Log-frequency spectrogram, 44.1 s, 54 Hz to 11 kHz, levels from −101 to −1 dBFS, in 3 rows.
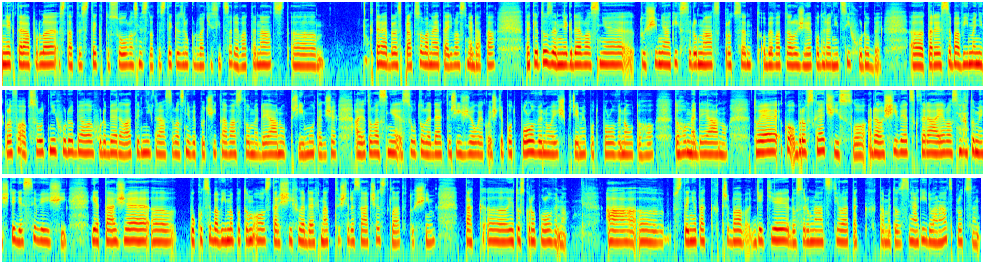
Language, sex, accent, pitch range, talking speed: Czech, female, native, 200-220 Hz, 165 wpm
